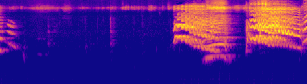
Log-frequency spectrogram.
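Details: Pet green parrot, presented as talking: quiet for well over a second, then two loud harsh rasping squawks, the second longer and rougher, with a faint high hiss throughout.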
